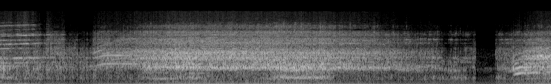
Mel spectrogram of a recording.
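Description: A large reptile roars loudly.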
